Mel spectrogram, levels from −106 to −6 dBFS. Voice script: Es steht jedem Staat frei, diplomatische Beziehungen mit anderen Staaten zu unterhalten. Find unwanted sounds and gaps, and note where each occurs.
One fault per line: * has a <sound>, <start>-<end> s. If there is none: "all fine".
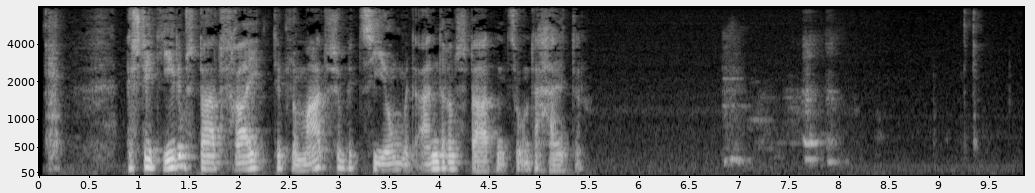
* has a laugh, 6.8-8.1 s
